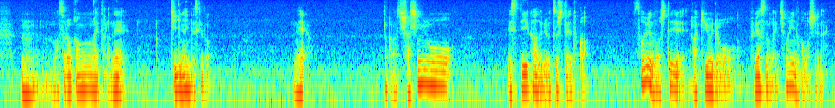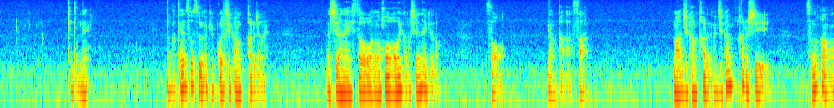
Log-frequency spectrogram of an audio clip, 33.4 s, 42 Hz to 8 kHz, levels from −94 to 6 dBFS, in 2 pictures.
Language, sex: Japanese, male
